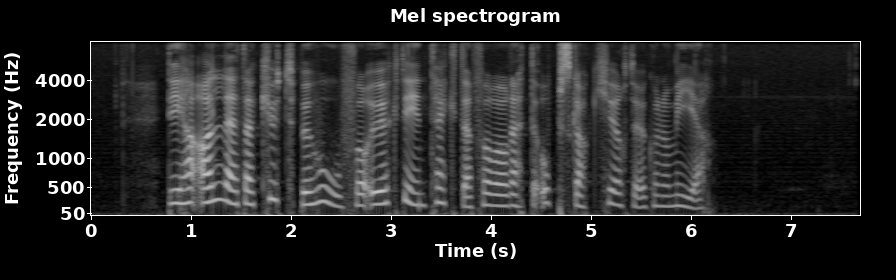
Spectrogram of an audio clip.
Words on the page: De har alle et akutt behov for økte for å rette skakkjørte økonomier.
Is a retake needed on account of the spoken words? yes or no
yes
